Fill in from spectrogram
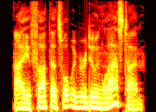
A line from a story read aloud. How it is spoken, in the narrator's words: said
